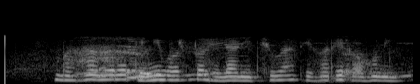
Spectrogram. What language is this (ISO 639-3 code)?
ori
